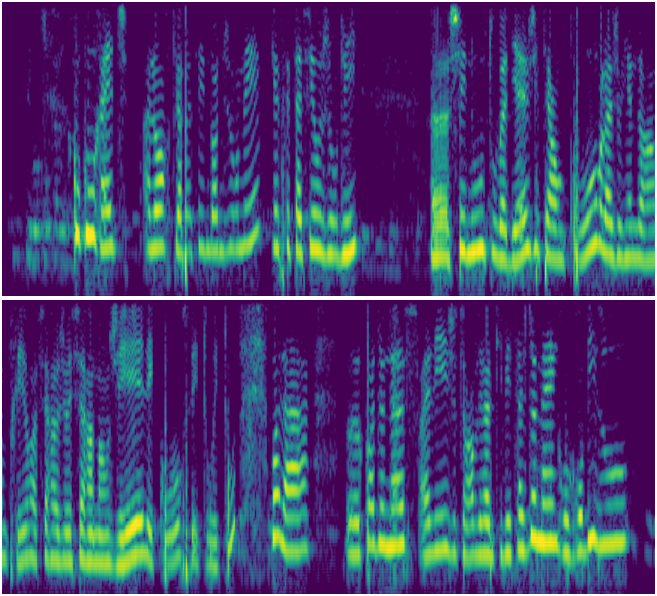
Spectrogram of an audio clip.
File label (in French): Message vocal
